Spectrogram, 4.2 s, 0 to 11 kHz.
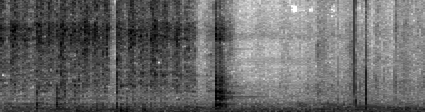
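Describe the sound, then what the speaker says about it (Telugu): Two eggs beaten by hand with a wooden buttermilk churner in a bowl for a beetroot cake, giving steady rapid clattering and scraping with a few sharper knocks, close and without talk. "మనం 2 కోడిగుడ్లు తీసుకున్నాం కదా, దాన్ని నేను ఈ మజ్జిగ కవ్వుతో బాగా బీట్ చేసుకున్నానండి."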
